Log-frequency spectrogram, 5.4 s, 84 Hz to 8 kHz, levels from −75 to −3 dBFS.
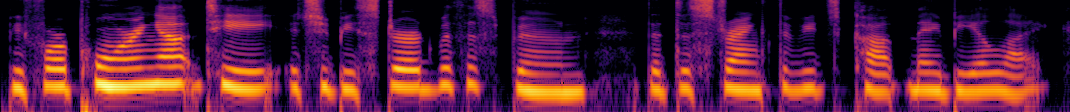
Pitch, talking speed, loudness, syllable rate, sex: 220 Hz, 225 wpm, -18 LUFS, 5.4 syllables/s, female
